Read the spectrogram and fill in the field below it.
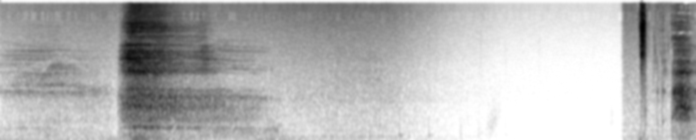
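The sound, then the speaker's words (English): A breathy sip from a drink swells and trails off, followed by a couple of seconds of near silence and then a few short, sharp mouth and breath sounds. “Sorry, I needed a sip.”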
